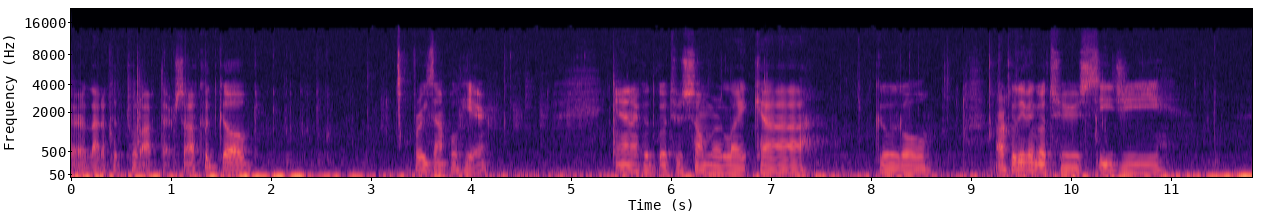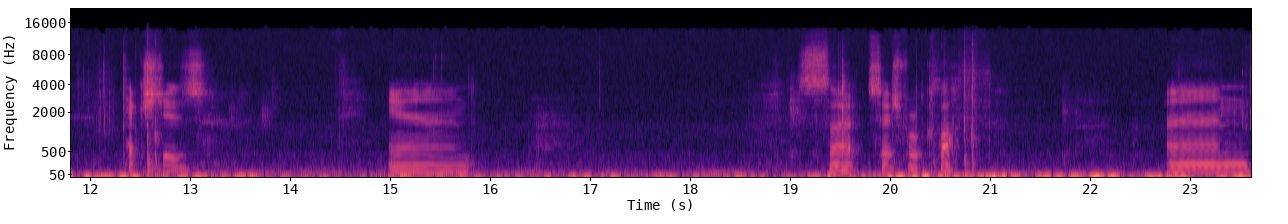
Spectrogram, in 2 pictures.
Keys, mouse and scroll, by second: 0.3 alt+Tab, 1.2 alt+Tab, 1.4 alt+Tab, 1.9 alt+Tab, 4.4 click, 8.2 g, 9.2 BackSpace, 9.4 BackSpace, 10.3 ctrl+g, 11.4-12.6 typing, 15.4 click, 19.8-20.9 typing, 23.5 typing, 23.5 scroll down 1.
